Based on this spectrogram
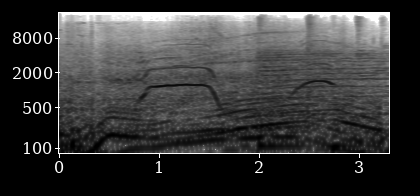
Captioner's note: screams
